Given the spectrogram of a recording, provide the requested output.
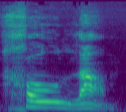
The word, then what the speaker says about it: Cholam: So as we can see, it's got the O sound, cho. So that way when we see that O, but often with the vav like that, the vav is not pronounced and just the O sound. So it's O, right?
